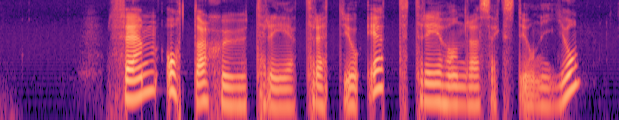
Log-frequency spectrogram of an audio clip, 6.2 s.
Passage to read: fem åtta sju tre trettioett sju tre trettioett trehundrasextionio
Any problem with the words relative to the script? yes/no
yes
